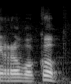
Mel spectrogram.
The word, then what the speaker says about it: Robocop: Que son los que nos han cedido tres códigos de Rogopoc. Lo he dicho bien. – ¿eh? ¿Cómo? – ¿Cómo? has dicho eso? ¿Cómo ha sido? Códigos de Robocop.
